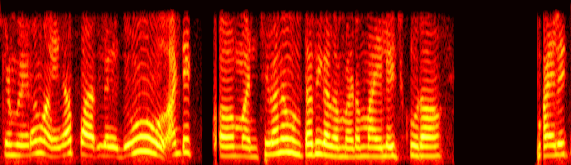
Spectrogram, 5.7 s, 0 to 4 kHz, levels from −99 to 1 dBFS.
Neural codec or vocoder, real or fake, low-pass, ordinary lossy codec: codec, 16 kHz in and 24 kHz out, 2.2 kbps, FireRedTTS-2 codec; fake; 3.6 kHz; none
